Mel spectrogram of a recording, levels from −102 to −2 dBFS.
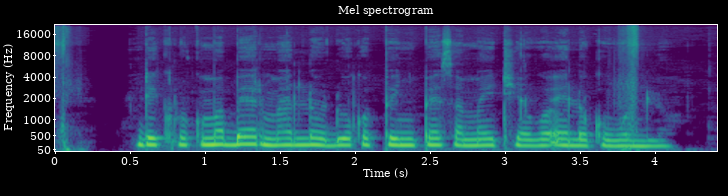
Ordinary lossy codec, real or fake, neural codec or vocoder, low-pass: none; real; none; none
